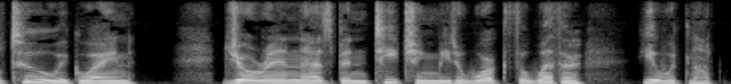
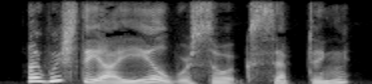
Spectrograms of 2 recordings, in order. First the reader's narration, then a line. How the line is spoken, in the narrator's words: Egwene sighed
